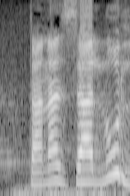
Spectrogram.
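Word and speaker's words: تَنَزَّلُ: তানাজ্জা যা সিটি মারার মতন উচ্চারণ হবে। তানাজ্জা। তানাজ্জা ঠিক এমন উচ্চারণ হবে।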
